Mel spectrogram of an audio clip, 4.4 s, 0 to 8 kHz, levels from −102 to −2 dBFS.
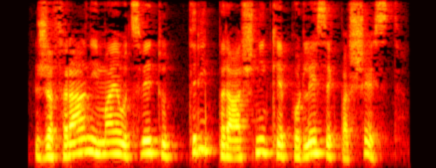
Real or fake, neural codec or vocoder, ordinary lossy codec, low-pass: real; none; none; none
